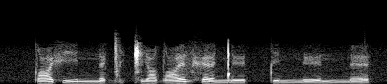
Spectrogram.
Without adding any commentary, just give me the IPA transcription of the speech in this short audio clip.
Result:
tˤ ɪː x iː nː ɛ ɡ͡ǀ i ǁ iː dˤ ɛː z x ɛː ŋ͡ǃ ɪː tː i nː ɪː nː ɛ

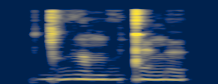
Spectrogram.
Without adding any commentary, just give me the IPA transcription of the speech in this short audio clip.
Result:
ɡ͡ǀ o̤ ð ɔ̃ m o̤ ǃ œ ŋ ɵ

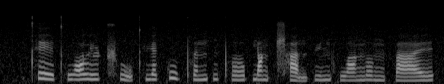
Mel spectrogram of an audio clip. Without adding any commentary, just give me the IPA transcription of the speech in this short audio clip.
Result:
t̪ʰ e˥˩ ɪ̯ t̪ʰ w ɔ˧˥ l y˧˥ ʈ͡ʂʰ ṵ˨˩ t̪ʰ ɥ ɛ˦ k u˥˩ pʰ ə˧˥ n p i˧ pʰ ɤ˧˥ p j ɑ˧ ŋ ʈ͡ʂʰ a̰˨˩ n p y˧˥ n k w ɑ˧˥ ŋ ɤ˥˩ ŋ p a˧˥ ɪ̯

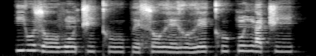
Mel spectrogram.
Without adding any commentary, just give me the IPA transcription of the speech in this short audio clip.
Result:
j u˦ z oː˨ v ũ˨ t͡ʃ i˨ kʰ uː˨ p ɪ˨ s o˦ ɣ e˨ ɣ ʊ˨ ɣ eː˦ kʰ u˦ kʷ ĩ˦ ŋ a˦ t͡ʃ i˦

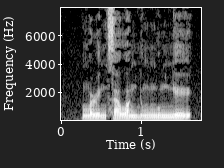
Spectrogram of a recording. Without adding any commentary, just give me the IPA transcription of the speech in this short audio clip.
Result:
ŋ ɒ ɭ e ŋ s æ lˠ ə ŋ ʎ y ŋʷ ə ŋ u ŋ ɲ e

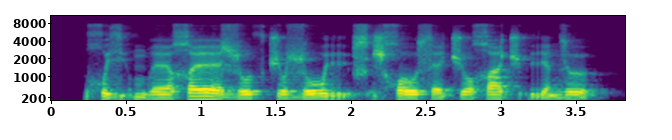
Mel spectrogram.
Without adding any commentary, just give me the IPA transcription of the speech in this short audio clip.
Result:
χʷ ɛ zʲ o̰ m b ɛː χ ɛː ɮ oː θ t͡ʃ o ɮ oː rʲ o̰ ɕ a̰ ʒ χ oː s ɛ t͡ʃ o χ a t͡ʃ o̰ rʲ a n z ɵ

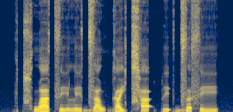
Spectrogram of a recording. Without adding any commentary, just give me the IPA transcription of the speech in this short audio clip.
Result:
t͡ɕʰ w a˦ t͡s i˨˩ l i˧ d͡z a˧ w ɡ a˦ j t͡ɕʰ a˨ ʔ p i˦ ʔ d͡z ə˥˧ s i˦

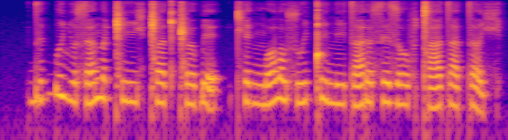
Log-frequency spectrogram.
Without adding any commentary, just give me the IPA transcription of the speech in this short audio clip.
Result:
d̪ ɨ ɡ͡b o ʎ o s ɐ n̪ ɐ ǁ iː ç ǁ ɐː t ǁ ɵ ɓ e | cʰ e ŋ͡m o lˠ u sʷ i ǃ i n̪ iː t a ɾ ɵ s ɨ z oː f ǀ a t a t ɐ ç

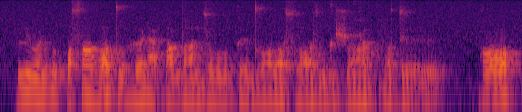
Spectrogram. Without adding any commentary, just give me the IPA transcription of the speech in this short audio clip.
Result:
lʲ oː ɳ ɓ o k͡p ʏ sˤ ɾ ɯ ðˤ ʏ t̪ u ɦ ɵ ɳ a k͡p ɔ ɳ dˤ o n z oː k ʏː d̪ oː lˠ o s ðˤ oː z ŋ ɡ ɯ ʃ u ʕ ɯ k v ɔ t ʏ ɾ ʏː | k ɔ

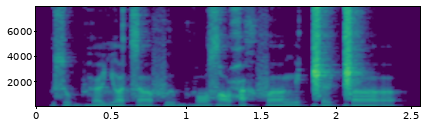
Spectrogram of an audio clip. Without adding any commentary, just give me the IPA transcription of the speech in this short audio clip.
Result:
s u bʱ œ ʎ ʌː t͡s ʌː f ɯ bʱ uː zˤ ʌ u̯ ħ ʌ x f ʌː ŋ e ǁ ɘ ǁ ʌː

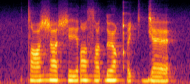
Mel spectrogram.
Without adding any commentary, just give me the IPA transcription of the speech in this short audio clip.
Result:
tˤ æ ɮ ɑ ɬ e ɾ e zˤ ɯ ɗ ø qʼ e c ɟ æ

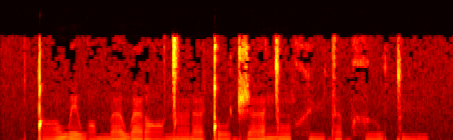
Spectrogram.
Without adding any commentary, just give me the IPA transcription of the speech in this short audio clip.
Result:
ǃ ɑ̃ w e w ɑ m æ w æ ɾ ɑ ŋ͡ǀ æ̃ ɾ æ ǃ o d͡ʒ æ ŋ͡ǀ õ x y d æ b x ɯ w ǀ y

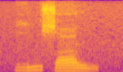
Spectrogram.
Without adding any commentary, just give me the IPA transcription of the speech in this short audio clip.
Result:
ɦ i ʃ æ l i

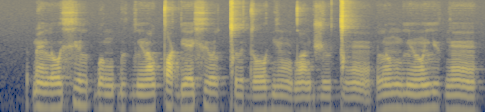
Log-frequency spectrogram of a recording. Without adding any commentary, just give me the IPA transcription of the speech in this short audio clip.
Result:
ɓ ɛ̃ l o xʲ ɯ l ɓ o ŋ ɓ ɯ ɡ lʲ õ l tˤ ɯ ɡ ɾʲ ɛ xʲ o l ǀ ɯ d o ɡʲ ə̃ ŋ dˤ ɛ̃ ɡ ʒ ɯ ɡ͡ǀ ɛ̃ | l õ ŋ lʲ õ lʲ ɯ ɡ ɛ̃

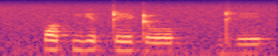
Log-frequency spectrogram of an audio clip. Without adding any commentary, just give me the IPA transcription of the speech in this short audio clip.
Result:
p ɔ˦ θ mʲ ɛ˦ θ ʈ e˦ ʈ o˦ | ɖʱ e˦

